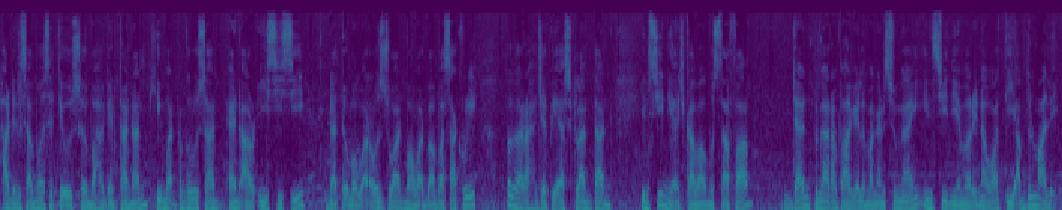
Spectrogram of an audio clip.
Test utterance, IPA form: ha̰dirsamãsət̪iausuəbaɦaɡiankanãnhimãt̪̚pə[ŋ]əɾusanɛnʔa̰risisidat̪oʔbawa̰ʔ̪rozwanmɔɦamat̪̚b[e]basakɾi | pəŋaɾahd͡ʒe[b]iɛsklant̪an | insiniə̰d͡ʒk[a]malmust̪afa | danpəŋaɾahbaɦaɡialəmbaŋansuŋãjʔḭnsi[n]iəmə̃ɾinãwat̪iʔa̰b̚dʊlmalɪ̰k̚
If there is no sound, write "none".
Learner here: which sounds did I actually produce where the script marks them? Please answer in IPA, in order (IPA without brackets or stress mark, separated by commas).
ŋ, a, p, a, n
